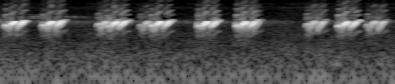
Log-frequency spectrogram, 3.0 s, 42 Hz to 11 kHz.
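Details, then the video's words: Black-crested bulbul, April 2023, giving clusters of two or three quick rising chirps, with short silent gaps between bursts and a brief pause before the last few notes; no other sounds. "เสียงนกปรอดเหลืองหัวจุก นกหัวถ่านใต้ Cang Jambul"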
